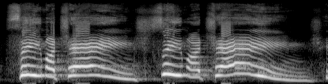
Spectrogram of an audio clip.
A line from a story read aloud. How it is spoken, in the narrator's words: shouting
